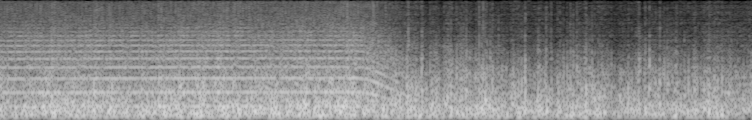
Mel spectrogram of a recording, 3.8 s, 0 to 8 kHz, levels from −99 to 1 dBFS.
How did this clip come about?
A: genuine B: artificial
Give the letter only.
B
